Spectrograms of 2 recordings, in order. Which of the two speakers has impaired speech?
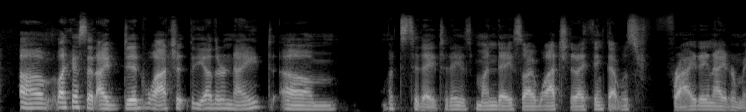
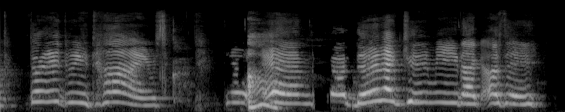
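The second: cerebral palsy; brain bleed, right leg and arm, voice affected; physical therapy, planned foot surgery, electric wheelchair when traveling; voice affected, accent-like speech disability, voice sounds different singing.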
